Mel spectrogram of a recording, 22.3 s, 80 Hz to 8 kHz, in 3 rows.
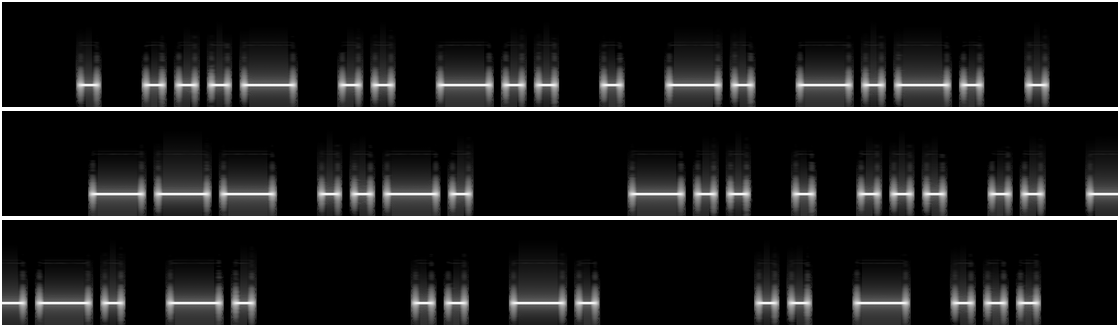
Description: Morse code, heard as a keyed tone, about 11 wpm, 700 Hz. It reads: EVIDENCE OF DESIGN IN ITS
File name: 02-Chapter 2 - 11 WPM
